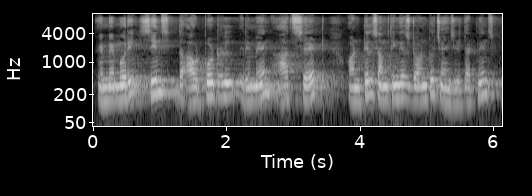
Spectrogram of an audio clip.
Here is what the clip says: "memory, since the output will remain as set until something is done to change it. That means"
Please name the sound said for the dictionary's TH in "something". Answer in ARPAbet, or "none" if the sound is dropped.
T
